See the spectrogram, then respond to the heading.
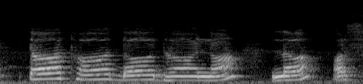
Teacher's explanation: ध्वनि की उत्पत्ति दंत से होती है, उसे दंत्य वर्ण कहते हैं। उसका स्थान क्या है? ऊपरी दांत का पिछला भाग।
